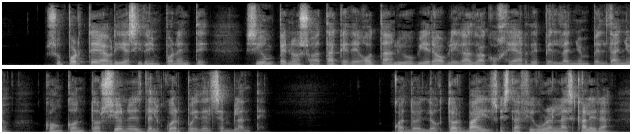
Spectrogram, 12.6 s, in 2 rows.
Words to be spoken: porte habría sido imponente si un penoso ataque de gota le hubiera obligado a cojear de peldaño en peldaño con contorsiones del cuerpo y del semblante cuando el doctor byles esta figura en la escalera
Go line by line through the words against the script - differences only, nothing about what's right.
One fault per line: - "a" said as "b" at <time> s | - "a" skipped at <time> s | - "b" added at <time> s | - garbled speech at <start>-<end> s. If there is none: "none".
none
